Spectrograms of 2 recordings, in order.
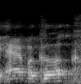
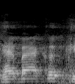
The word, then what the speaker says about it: Habakkuk: Some people say Habakkuk. Depends on how you want to pronounce it. I think Habakkuk is pretty good.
